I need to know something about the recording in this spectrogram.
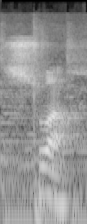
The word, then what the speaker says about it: soif: J'ai soif. J'ai soif. La F no se pronuncia, Sí, ¿no?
